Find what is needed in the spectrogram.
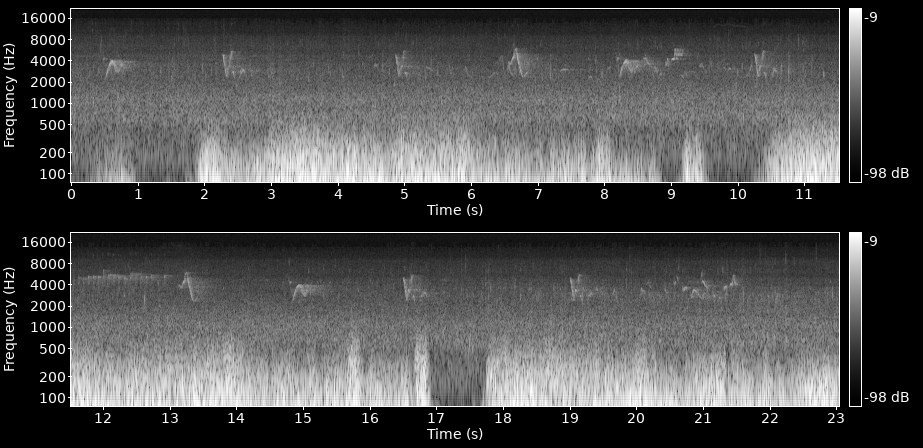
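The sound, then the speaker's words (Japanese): Breath is blown into the ears from both sides: soft, rushing gusts of air in several long blows broken by brief pauses. The sound is quiet and steady, with no talking. “両側から 耳に息を吹きかけていきますね。”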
